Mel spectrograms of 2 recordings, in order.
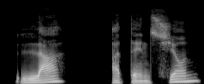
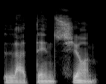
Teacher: when one word ends in a vowel in Spanish and the next word starts with the same vowel, those words are going to be pronounced together.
